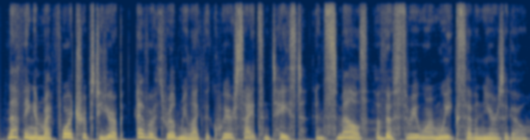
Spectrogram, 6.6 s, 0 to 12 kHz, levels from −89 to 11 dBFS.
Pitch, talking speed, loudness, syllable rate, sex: 220 Hz, 235 wpm, -16 LUFS, 5.8 syllables/s, female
